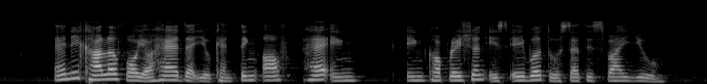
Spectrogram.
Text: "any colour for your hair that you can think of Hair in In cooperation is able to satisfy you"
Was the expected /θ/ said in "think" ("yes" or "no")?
no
